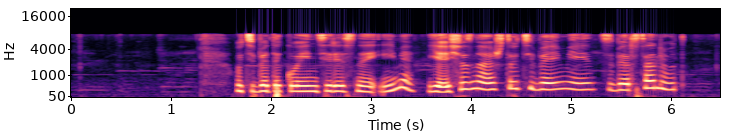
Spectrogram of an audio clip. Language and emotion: Russian, positive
